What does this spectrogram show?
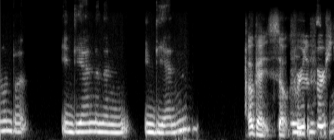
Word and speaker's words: indien: but Indian and then Indienne. Okay, so for the first Sound. one, we would pronounce the same way as australien. Okay, so we don't hear the N, it's indien.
